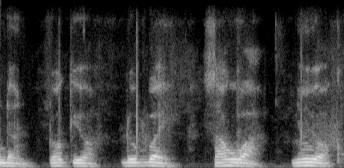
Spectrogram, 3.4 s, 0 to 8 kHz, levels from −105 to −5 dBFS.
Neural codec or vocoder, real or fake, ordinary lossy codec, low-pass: none; real; Opus, 32 kbps; 7.2 kHz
